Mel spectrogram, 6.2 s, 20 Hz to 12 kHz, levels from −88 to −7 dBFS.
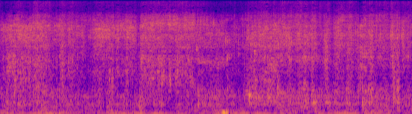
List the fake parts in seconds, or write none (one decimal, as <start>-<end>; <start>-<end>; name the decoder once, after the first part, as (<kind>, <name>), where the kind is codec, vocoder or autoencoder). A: none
